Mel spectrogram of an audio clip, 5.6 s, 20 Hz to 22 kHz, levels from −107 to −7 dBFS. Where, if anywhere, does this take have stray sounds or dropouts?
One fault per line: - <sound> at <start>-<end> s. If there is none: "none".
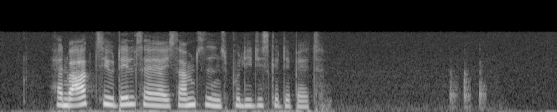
- thud at 4.5-4.9 s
